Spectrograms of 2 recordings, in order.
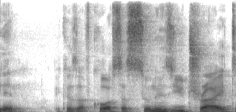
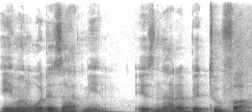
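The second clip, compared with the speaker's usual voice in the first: ordinary delivery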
